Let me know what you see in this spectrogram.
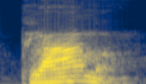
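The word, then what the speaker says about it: plumber: 남 플라머 플라머는 백관공 배관 기술자를 말하죠.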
